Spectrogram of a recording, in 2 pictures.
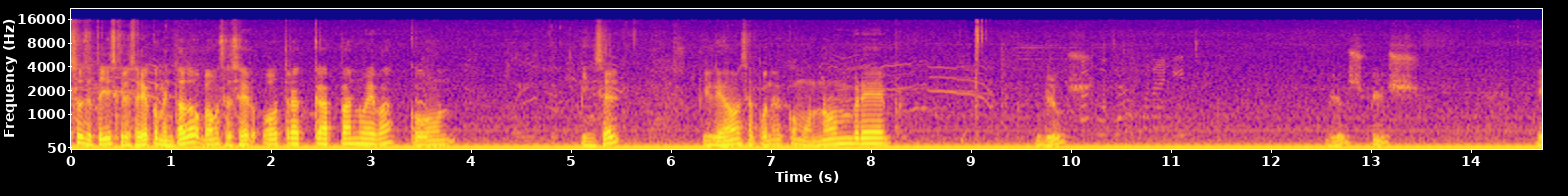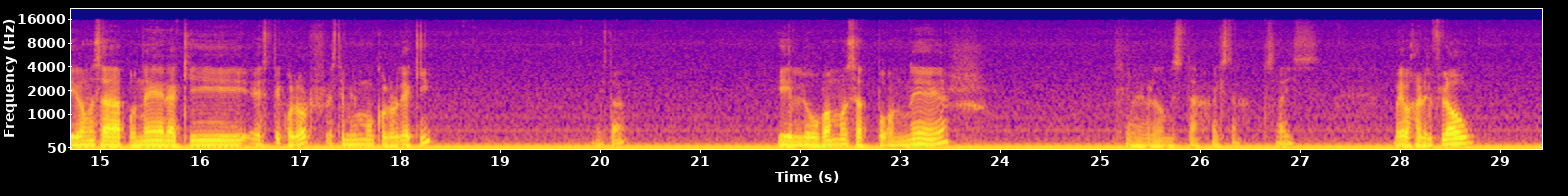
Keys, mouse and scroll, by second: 1.5 middle click, 3.2 click, 4.6 click, 4.7 click, 9.1 b, 9.7 u, 11.3 Return, 14.3 click, 18.6 click, 19.7 click, 26.7 click, 27.9 click.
